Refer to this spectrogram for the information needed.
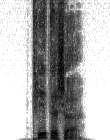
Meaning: inflection of thetisch: 1. strong/mixed nominative masculine singular 2. strong genitive/dative feminine singular 3. strong genitive plural
- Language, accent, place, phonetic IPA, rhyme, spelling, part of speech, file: German, Germany, Berlin, [ˈteːtɪʃɐ], -eːtɪʃɐ, thetischer, adjective, De-thetischer.ogg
